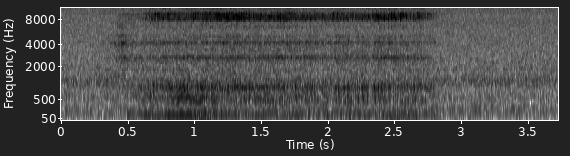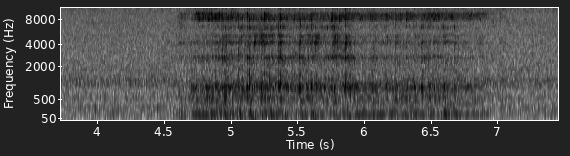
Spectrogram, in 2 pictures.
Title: Sleeping Japanese Girl Loud Snoring Part 2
